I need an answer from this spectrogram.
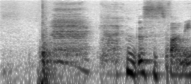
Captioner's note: wierd gasp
